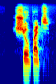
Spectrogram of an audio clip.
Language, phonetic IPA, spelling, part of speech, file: Russian, [ˈɕːupətʲ], щупать, verb, Ru-щупать.ogg
- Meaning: 1. to feel, to touch; to grope 2. to probe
